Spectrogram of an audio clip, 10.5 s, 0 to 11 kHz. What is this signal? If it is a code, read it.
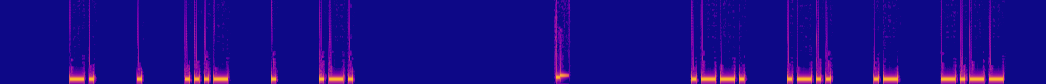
Morse code, heard as a keyed tone, about 25 wpm, spaced as for 14 wpm, 700 Hz. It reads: NEVER PLAY
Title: 3x Character Spacing - Top 300 Words - 25wpm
